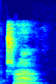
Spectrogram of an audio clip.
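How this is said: The word is said with a French-sounding vowel. The speaker calls it wrong. "came out a bit like uh, French, like the train"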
